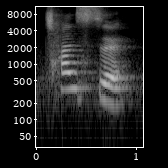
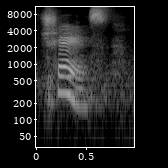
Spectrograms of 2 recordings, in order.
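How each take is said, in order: First: The vowel sounds like an open 'ah'. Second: The vowel sounds like a wide 'eh'. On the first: "물론 찬스라고도 많이 읽으니까요" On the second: "발음기로 봤을 때는 에 발음으로 나왔다"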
